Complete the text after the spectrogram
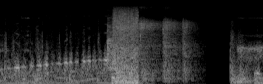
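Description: A gun fires a loud burst of energy.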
